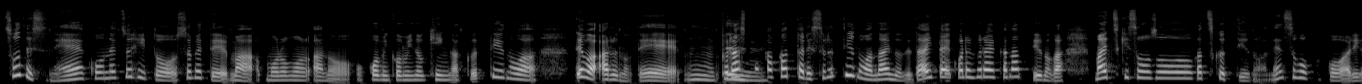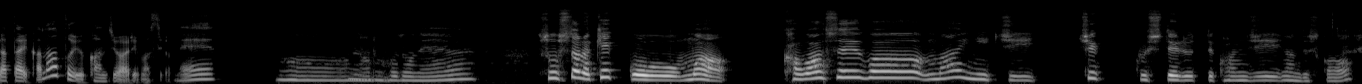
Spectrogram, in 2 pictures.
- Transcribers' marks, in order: other background noise; other noise
- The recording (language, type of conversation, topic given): Japanese, advice, 収入が減って生活費の見通しが立たないとき、どうすればよいですか？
